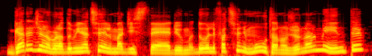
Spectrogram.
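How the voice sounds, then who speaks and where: Higher-voiced man, dry close sound. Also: sing-song, fast, no room sound. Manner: colloquial, profane, stumbles and self-corrects while reading. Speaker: live streamer. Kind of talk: reading game lore aloud with casual asides. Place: small room at home. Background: faint background music.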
